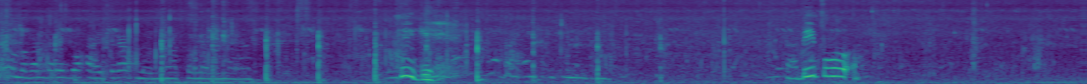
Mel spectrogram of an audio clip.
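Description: Shoes scuff and tap on concrete steps outdoors.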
